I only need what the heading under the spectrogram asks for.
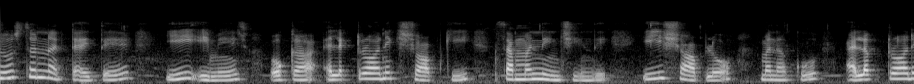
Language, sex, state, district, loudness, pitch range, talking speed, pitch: Telugu, female, Andhra Pradesh, Guntur, -17 LUFS, 200-255 Hz, 90 wpm, 215 Hz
